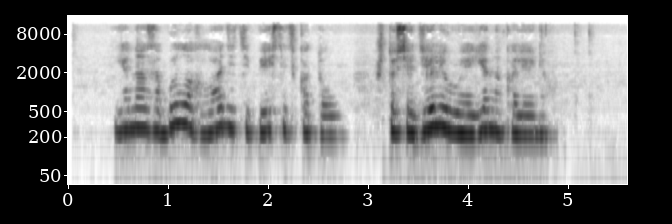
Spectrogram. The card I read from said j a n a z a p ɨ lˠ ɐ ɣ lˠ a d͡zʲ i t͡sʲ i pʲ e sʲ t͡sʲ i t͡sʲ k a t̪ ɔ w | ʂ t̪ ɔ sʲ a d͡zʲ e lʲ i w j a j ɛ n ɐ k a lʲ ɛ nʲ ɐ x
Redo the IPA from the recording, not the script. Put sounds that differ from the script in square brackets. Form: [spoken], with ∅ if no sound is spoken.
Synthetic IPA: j a n a z a [b] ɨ lˠ ɐ ɣ lˠ a d͡zʲ i t͡sʲ i pʲ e sʲ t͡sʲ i t͡sʲ k a t̪ ɔ w | ʂ t̪ ɔ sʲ a d͡zʲ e lʲ i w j a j ɛ n ɐ k a lʲ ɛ nʲ ɐ x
